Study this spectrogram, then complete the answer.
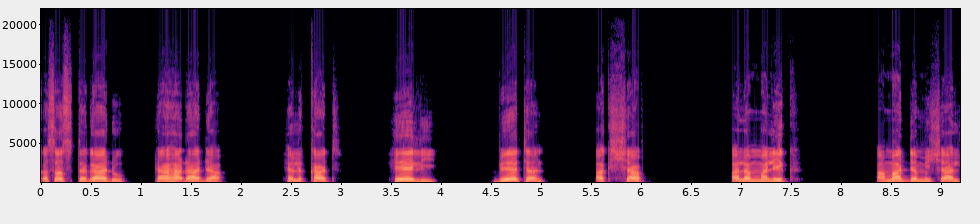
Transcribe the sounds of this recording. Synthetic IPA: kʼɐ˦sa˦su̥˨ta˨ɡa˦do˨ | ta˦ɦa˦ɗa˨da˨ | hɛ˨lka˦˨t | he˦li˨ | bɛ˦ta˨n | ʔa˨kʃa˦˨p̚ | ʔa˨la˨mːa˨li˦k | ʔa˨mːa˦da˨mi˨ʃa˦l

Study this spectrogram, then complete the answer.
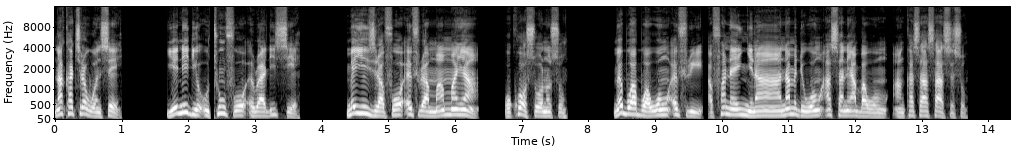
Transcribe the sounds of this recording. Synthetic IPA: nã˦kʰa˦t͡ɕʰɪ˦ɾɛ˨wɔ̃˨nsɛ˦ | jɛ˦nɪ̃˦dɪ˨ɛ˨ʔɔ˨tʰũ˦mfʊ˨ɔ˦ʔæ˨wu˨ɾa˨dɪ˦sɪ˨ɛ˨ | mɛ̃˦ji˦i˦s̬ɾaː˨fʊ˦ɔ˦ʔæ˦fi˨ɾi˨a˨mã˦m˦mã˦na˨ | wɔ˨kʰɔ˦˨sʊ˦ɔ˦nʊ̃˦sʊ˦ | mɛ̃˦bʊ˨a˨bʊ˨a˨wɔ̃˦næ˦fi˨ɾi˨a˨fã˦nãː˨˦ɲĩ˨nãː˦nã˦mɪ̃˨dɪ˨wɔ̃˦na̰˦sa˨nɪ̃˦a˨ba˨wɔ̃˨nã̰˨ŋ̩˨kʰa˦saː˦saː˦˨sɪ˨sʊ˦

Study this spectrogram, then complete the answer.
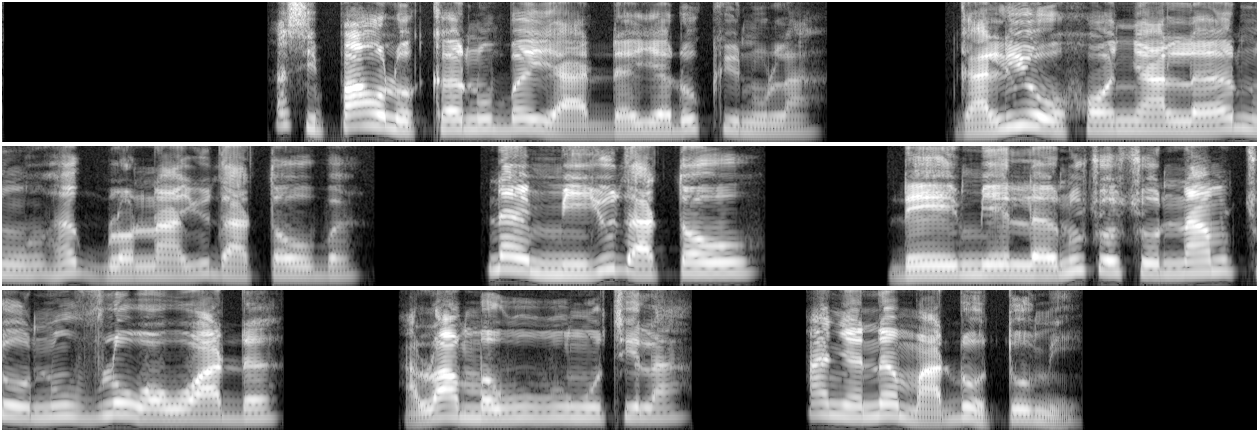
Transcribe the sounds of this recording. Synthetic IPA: e˦si˨pa˦u˦lo˨kɛ˦nũ˦bɛ˦jɛ˨a˨ɖɛ˨jɛ˨ɖo˦ku˦i˦nũ˨la˦ | ɡa˨li˦o˨xɔ˨ɲã˨lɛ˨ɛ˦nũ˦ɦɛ̃˦ɡ͡blɔ˨nã˦ju˦d̪a˨t̪ɔ˦wo˦bɛ˦ | nɛ̃˦mĩ˨ju˦d̪a˨t̪ɔ˦wo˦ | ɖeː˨mĩ˨e˨lɛ˨nũ˦t͡ʃo˦t͡ʃo˦nã˦mt͡ʃo˦nũ˦vlo˦wɔ˨wɔ˦a˨ɖɛ˦ | a̰˨lo˦a˨mɛ̃˨wu˦wu˦ŋũ˦t̪i˦la˦ | a˦ɲɛ̃˦nɛ̃˦mã˨ɖo˦t̪o˦mḭ̃˨

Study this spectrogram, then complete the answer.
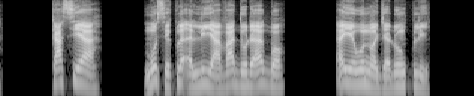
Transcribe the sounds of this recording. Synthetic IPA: ka˦si˦a˨ | mo˦se˨k͡plɛ˦ʔe˨li˦ja˨va˦d̪o˦ɖɛ˦ɛ˦ɡ͡bɔ˦ | ḛ˦jɛ˦wo˦nɔ̃˨d͡ʒɛ˨ɖo˦ŋ̩˦k͡pli˦

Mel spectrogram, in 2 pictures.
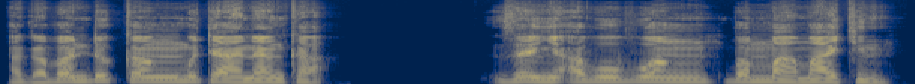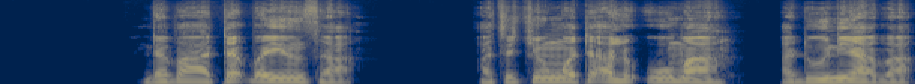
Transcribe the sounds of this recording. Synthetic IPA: ʔa˨ɡɐ˨bɐ˦ndʊ˦kːɐ˨mːʊ˦taː˨nɛ˦ŋka˨ʔ | zɐ˦˨ɲji˦ʔa˦buː˦bʊ˦wɐ˨mbɐ˦mːaː˨maː˦kʲɪ˨n | da˨baː˨tɐ˦ɓa˨jɪ˦nsa˨ʔ | ʔa˨t͡ʃɪ˦kʲɪ˦ŋwɐ˦ta˦ʔa˨lʔuː˦maː˨ | ʔa˨duː˦nɪ˦jaː˨ba˦ʔ

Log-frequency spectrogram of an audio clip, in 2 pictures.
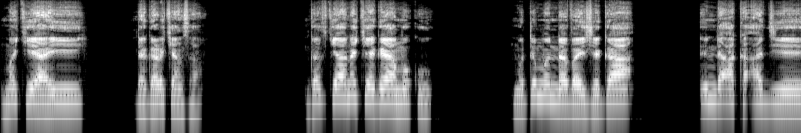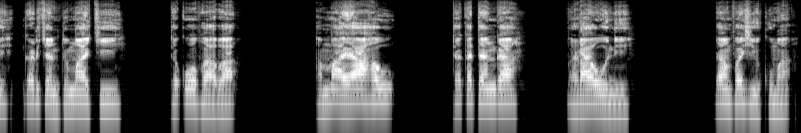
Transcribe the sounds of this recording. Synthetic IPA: mɐ˦kʲɪ˨jaː˨jiː˦ | da˨ɡɐ˦ɽkʲɛ˨nsa˨ʔ | ɡɐ˦skʲɪ˦jaː˦nɐ˦kʲeː˨ɡɐ˦jaː˨mʊ˦kʷu˨ | mʊ˨tʊ˦mɪ˨nda˨ba˨jʃ̬ɪ˨ɡaː˦ | ʔɪ˦nda˨ʔa˦ka˨ʔa˦d͡ʒɪ˨jeː˦ɡɐ˦ɽkʲɛ˨ntʊ˦maː˦kʲiː˦ | ta˦kʷʼoː˦ɸaː˨ba˦ʔ | ʔa˨mːaː˦jaː˦ɦa˦w | ta˦kɐ˦tɐ˦ŋɡaː˦ | ɓɐ˨ɽaː˦woː˨neː˦ | ɗɐ˦mɸɐ˦ʃ̬iː˨kʷʊ˦ma˦ʔ

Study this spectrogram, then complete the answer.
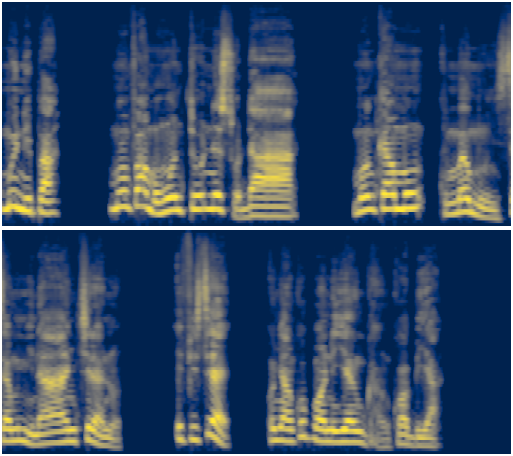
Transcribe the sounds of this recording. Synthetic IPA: mʊ̃˦nĩ˦pa˦ | mʊ̃˦ɱ̩˦fa˦mʊ̃˨ɦʊ̃˦n̩˦tʊ˦nɪ̃˦sʊ˨daː˦ | mʊ̃˦ŋ̩˦kʰã˦mʊ̃˦kʰʊ̃˨mɛ̃˦mũ˨n̩˨sɛ̃˦m˦ɲĩ˨nãː˦ɲ̩˦t͡ɕʰɪ˦ɾɛ˨nʊ̰̃˨ | e˨fi˨sɛ˦ | o˨ɲã˨ŋko˦pɔ̃˦nːʊ̃˦jɛ˦ŋ̩˦ɡʷã̰˨ŋ˨kʰɔ˦bɪ˨a̰˦

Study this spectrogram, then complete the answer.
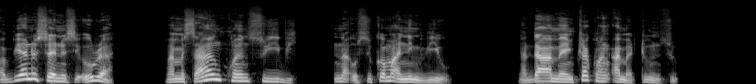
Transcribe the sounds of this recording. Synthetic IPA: ɔ˨bɪ˦a˦nʊ̃˦sɛ˦nʊ̃˦sɛ˨ʔo˨wu˦ɾa̰˨ | mã˨mɪ̃˨saː˨˦ŋ̩˦kʷʰã˦n˦su˦i˦bi˨˦ | nã̰˨ʔo˨su˨kʰɔ˦mã˦˨nɪ̃˦m˨bi˦ḛ˨ | nã˨daː˦mɛ̃˨ɲ̩˨t͡ɕᶣɾa˦kʷʰã˦nʔa̰˦mɛ̰̃˨tʰʊ̃˦n̩˨su˦

